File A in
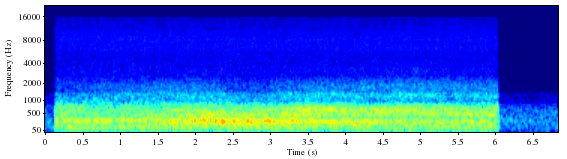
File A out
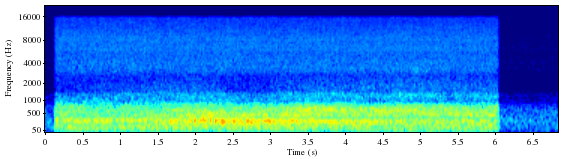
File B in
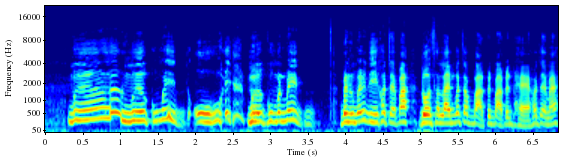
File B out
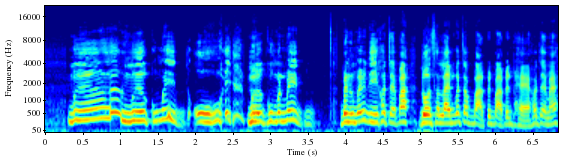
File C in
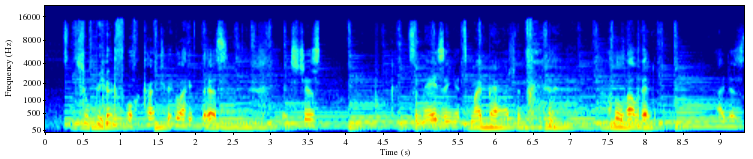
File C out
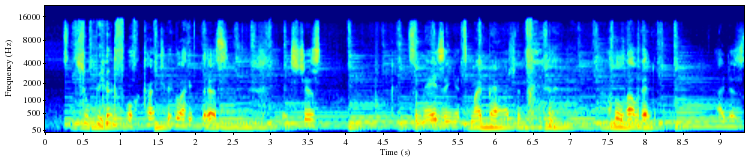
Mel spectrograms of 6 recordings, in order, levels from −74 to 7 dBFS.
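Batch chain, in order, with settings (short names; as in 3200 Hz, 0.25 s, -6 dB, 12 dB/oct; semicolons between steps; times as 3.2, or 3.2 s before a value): resonant high shelf 2600 Hz +8.5 dB, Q 1.5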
